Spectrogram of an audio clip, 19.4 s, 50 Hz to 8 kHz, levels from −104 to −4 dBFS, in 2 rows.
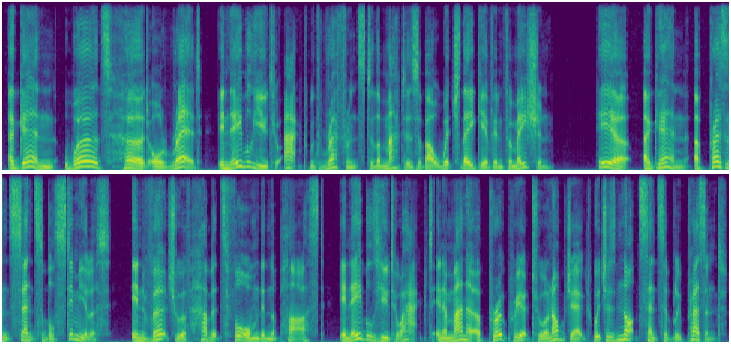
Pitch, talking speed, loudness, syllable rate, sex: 150 Hz, 150 wpm, -20 LUFS, 4.6 syllables/s, male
